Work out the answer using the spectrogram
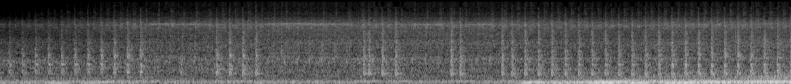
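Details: Steady knock about four per second over the idle, growing louder as revs rise; a deep bottom-end knock, rod knock suspected but not confirmed.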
